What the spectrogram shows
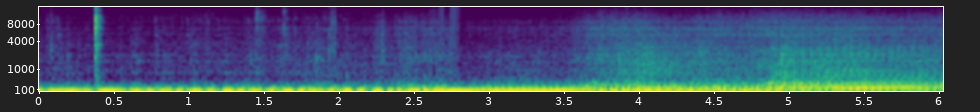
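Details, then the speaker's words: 1973 Chevrolet Camaro with a 350 V8, lowered 2 inches, new starter fitted that morning, on a test drive. The V8 pulls up, then the pitch steps down cleanly on each upshift with no flare or clunk. Transmission shifts perfectly; healthy drivetrain. "Transmission shifts out perfectly."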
